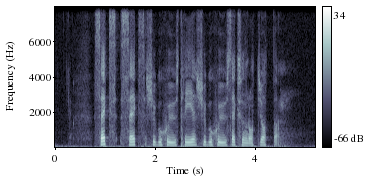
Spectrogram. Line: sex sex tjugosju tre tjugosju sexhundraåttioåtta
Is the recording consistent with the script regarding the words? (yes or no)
yes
